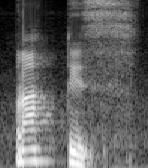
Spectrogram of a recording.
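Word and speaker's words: practice: সুতরাং সির উচ্চারণ স্বর মতো। প্র্যাকটিস।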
